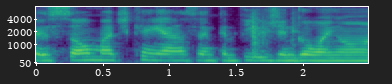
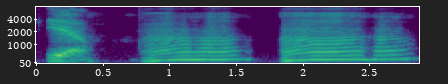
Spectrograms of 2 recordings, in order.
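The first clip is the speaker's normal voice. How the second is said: ordinary talk, nothing marked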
